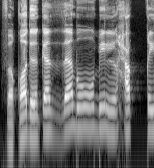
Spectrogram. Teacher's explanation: قاف کو موٹا دال پہ قلقلہ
